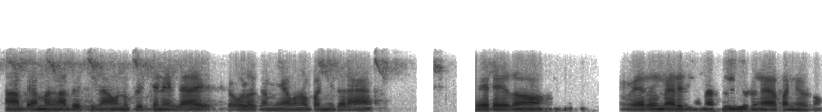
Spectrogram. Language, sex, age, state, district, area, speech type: Tamil, male, 18-30, Tamil Nadu, Thanjavur, rural, conversation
